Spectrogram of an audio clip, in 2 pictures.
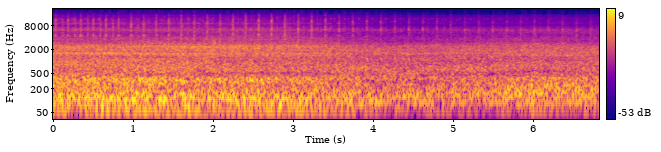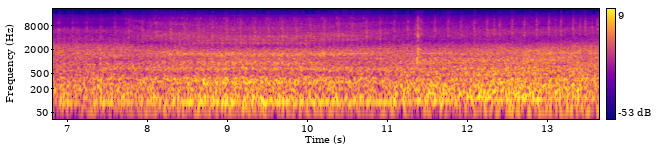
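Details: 2007 Toyota Tundra 5.7L V8 at about 170,000 miles, warm idle. A light rapid tick, mostly on the driver's side and only after warm-up. It is inconsistent at first, then ticks in step with rpm; cause not identified.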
